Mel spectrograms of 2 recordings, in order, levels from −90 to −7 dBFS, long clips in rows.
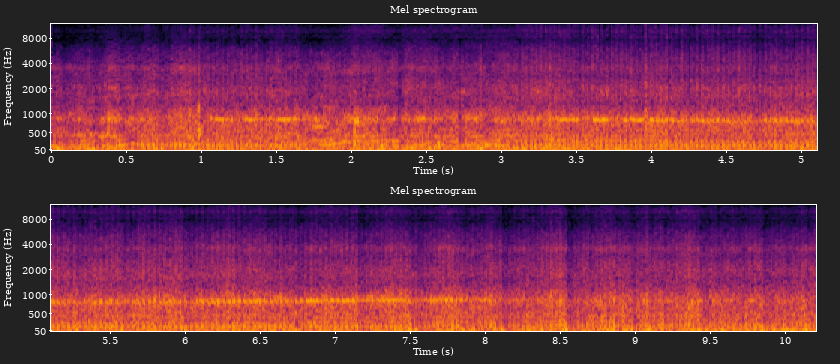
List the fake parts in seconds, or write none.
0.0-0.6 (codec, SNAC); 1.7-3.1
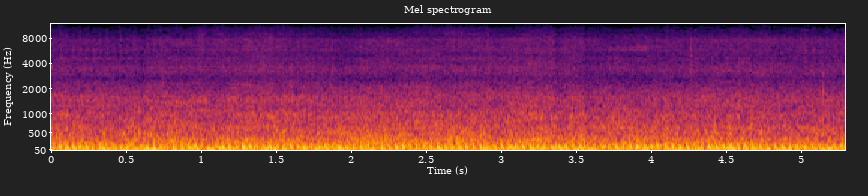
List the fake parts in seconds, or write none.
0.8-4.0 (codec, SNAC)

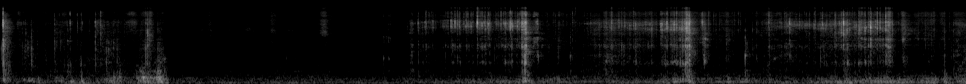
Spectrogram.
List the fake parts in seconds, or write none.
1.3-3.6 (autoencoder, DAC-VAE); 5.9-7.8; 8.8-9.7

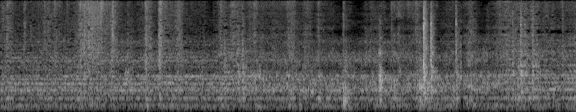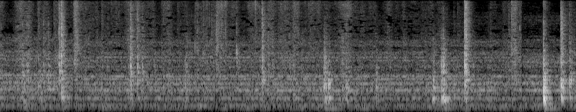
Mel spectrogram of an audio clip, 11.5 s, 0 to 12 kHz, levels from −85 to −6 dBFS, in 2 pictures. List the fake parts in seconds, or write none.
2.5-5.0 (codec, HILCodec)

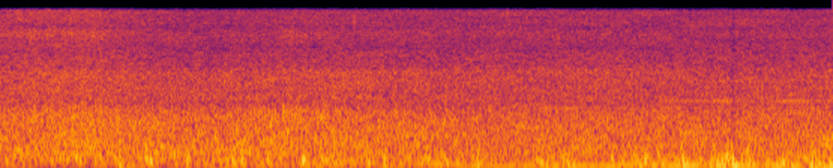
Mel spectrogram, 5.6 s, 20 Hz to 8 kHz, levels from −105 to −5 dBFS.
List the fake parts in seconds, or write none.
0.0-1.1 (vocoder, Vocos); 2.5-5.6

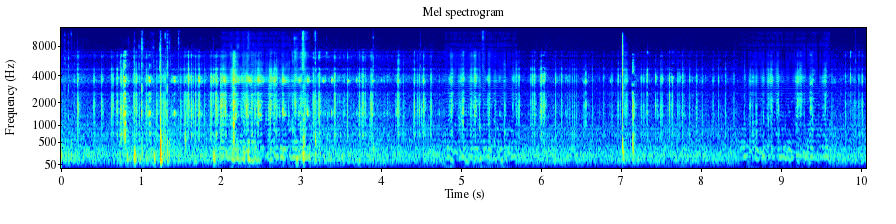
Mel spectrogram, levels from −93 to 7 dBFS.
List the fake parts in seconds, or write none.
2.0-3.1 (vocoder, BigVGAN v2); 4.8-5.7; 8.5-9.6

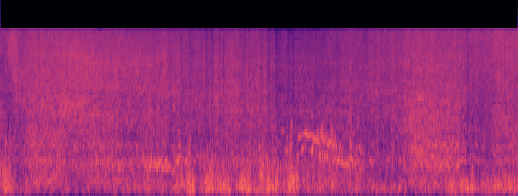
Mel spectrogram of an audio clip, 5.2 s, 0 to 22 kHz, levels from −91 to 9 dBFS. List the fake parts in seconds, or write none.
0.5-5.2 (vocoder, BigVGAN v2)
